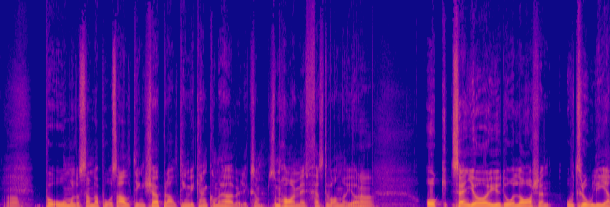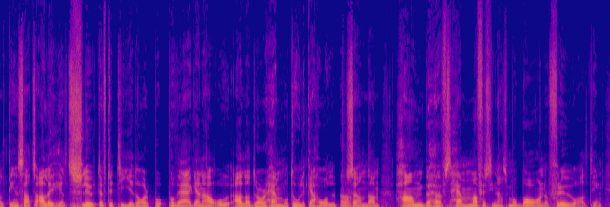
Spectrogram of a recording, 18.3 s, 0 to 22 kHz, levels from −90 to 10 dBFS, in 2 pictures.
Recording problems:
none

